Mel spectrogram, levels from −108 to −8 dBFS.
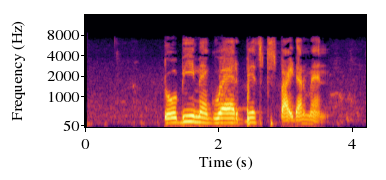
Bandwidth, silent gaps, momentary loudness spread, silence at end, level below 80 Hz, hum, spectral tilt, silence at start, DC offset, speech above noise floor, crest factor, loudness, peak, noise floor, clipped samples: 7.6 kHz; none; 11 LU; 0.6 s; -54 dBFS; none; -6.5 dB/octave; 1.2 s; under 0.1%; 39 dB; 16 dB; -14 LUFS; 0 dBFS; -53 dBFS; under 0.1%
